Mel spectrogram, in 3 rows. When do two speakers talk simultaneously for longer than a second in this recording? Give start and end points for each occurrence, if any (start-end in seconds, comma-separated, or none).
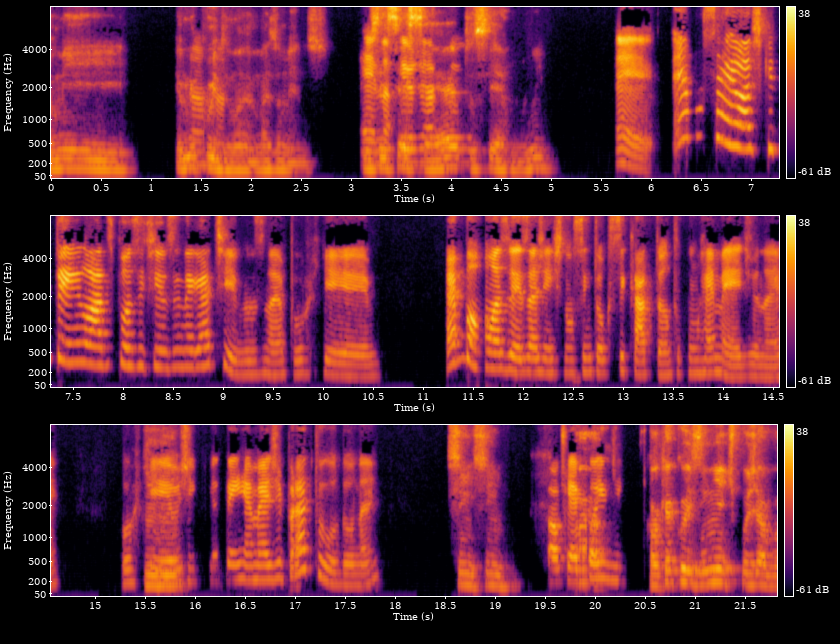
3.1-4.3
